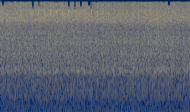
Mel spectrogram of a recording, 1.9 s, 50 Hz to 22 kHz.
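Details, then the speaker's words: 2012 Chevy Impala idling after a 15-minute drive, following upper intake manifold cleaning, intake valve cleaning and fuel injector and harness replacement: even, steady idle with hiss, no stumble or misfires; runs smoothly. "You can hear it now. Smooth as butter."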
